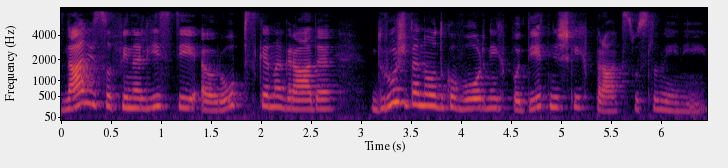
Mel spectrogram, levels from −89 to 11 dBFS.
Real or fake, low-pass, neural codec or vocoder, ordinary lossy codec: real; 7.2 kHz; none; MP3, 48 kbps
